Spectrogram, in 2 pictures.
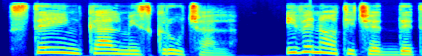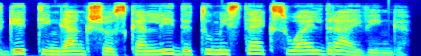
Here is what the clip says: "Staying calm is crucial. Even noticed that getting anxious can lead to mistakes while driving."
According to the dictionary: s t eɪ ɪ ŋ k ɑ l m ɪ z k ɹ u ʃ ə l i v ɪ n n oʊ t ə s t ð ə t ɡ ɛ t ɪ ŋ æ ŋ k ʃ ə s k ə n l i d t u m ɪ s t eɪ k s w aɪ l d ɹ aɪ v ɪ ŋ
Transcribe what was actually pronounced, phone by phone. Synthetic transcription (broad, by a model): s t eɪ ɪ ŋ k ɑ l m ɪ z k ɹ u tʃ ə l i v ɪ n n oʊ t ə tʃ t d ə t ɡ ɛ t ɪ ŋ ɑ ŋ k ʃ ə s k ə n l i d t u m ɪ s t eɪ k s w aɪ l d ɹ aɪ v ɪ ŋ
